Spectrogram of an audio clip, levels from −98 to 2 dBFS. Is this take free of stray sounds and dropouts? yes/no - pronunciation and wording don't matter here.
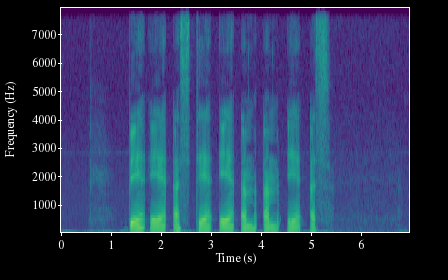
yes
